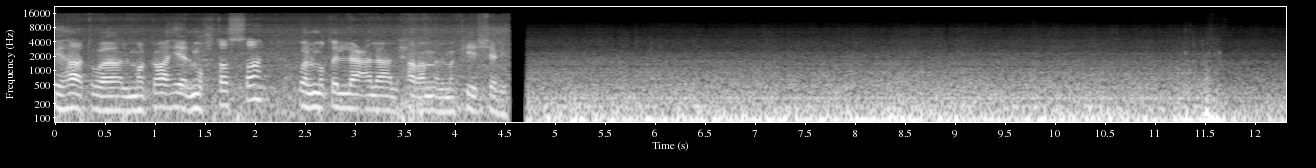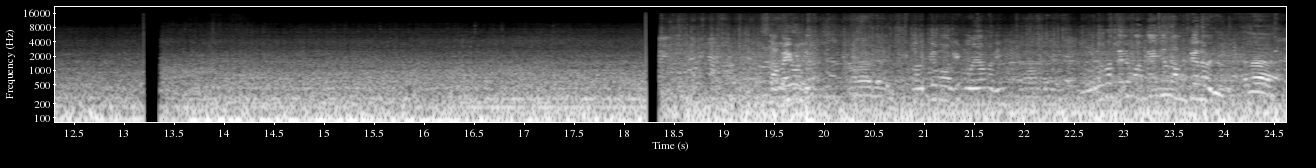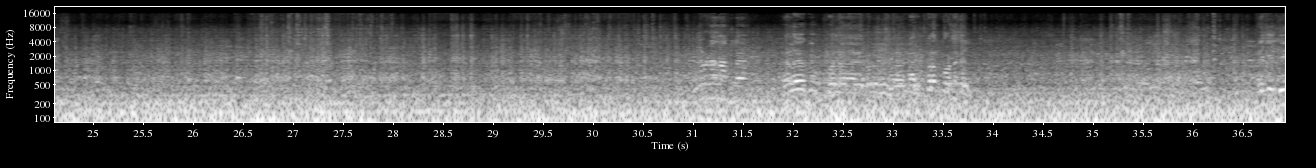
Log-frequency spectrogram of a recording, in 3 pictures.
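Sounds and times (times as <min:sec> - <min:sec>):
car road and engine rumble: 0:00.0 - 0:36.9
voices talking: 0:18.4 - 0:27.8.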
